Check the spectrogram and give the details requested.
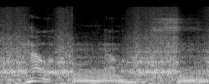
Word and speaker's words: Halep: How do you pronounce her name? Simona Halep. Halep.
